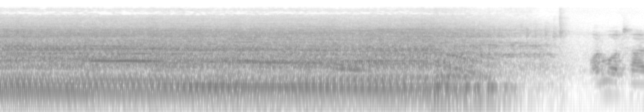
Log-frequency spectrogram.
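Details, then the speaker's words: Subaru fitted with a replacement starter motor (previous one failed after its housing twisted and shorted internally): quick, energetic cranking with no labouring, then a steady engine note before shutdown; normal healthy cranking and start. "if you heard the other one before it actually would actually sound like as if it was just managing to turn over whereas that that was just like real energetic"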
